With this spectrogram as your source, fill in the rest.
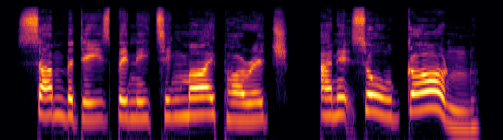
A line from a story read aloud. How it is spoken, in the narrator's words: Baby Bear cried out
